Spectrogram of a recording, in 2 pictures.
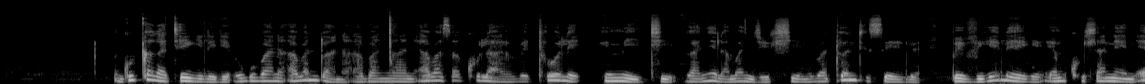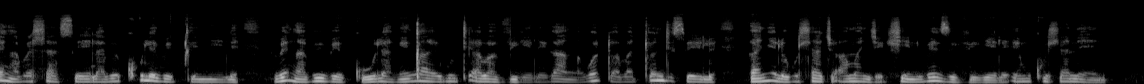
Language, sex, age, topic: North Ndebele, male, 18-24, health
